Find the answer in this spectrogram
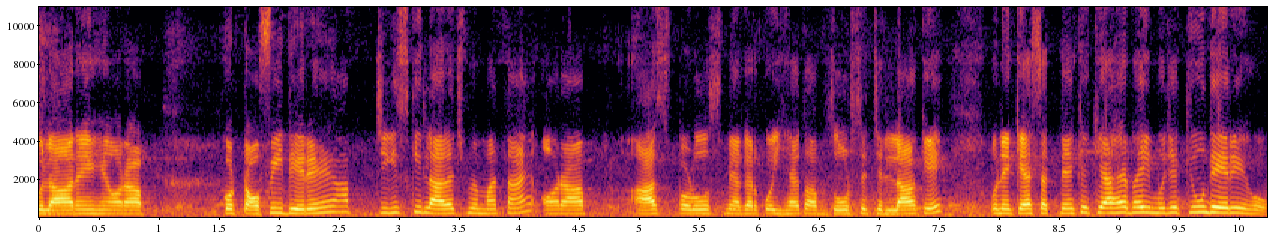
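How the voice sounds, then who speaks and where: Noticeable background noise sits behind a woman speaking. Her pitch is fairly high and her intonation fairly even. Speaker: voice actor. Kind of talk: interview answer.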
